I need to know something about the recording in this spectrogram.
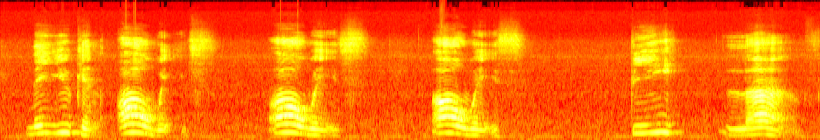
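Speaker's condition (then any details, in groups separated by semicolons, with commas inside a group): Spastic cerebral palsy; spastic form, quadriplegic, hands affected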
